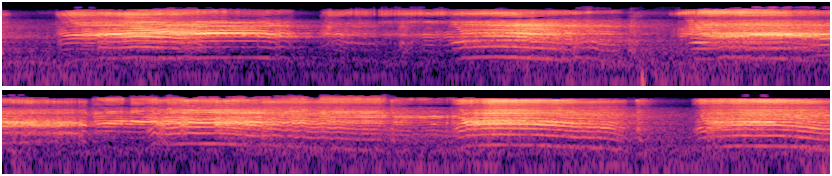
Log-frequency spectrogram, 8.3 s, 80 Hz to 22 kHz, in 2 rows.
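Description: Repeated loud, high-pitched wailing cries of a newborn, about 20 cries a minute, with short breaths between them.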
